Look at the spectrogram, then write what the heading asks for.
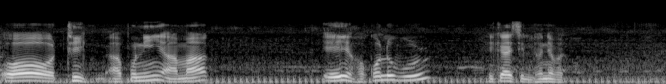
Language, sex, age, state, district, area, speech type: Assamese, male, 45-60, Assam, Dibrugarh, rural, read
